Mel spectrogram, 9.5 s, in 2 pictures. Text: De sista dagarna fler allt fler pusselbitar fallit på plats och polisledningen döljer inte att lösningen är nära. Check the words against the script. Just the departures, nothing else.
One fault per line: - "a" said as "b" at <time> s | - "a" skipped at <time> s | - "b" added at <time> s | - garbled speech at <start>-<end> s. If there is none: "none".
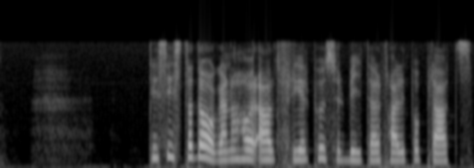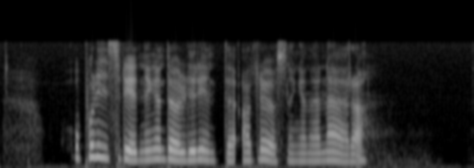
- "fler" said as "har" at 2.4 s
